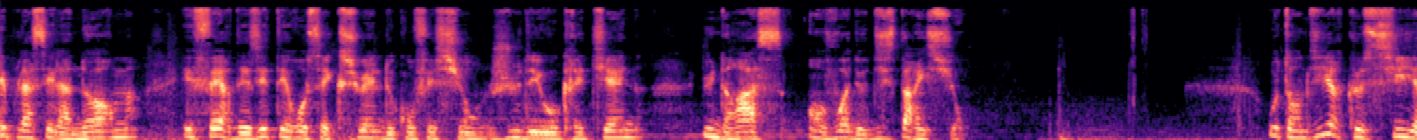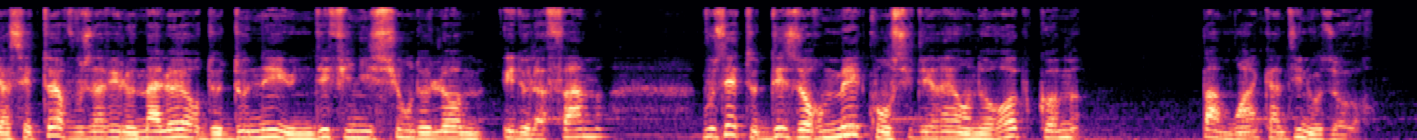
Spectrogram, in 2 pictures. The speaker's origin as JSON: {"language": "French", "country": "Belgium", "said": "comme chez nous en Belgique avec la loi pandémie"}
